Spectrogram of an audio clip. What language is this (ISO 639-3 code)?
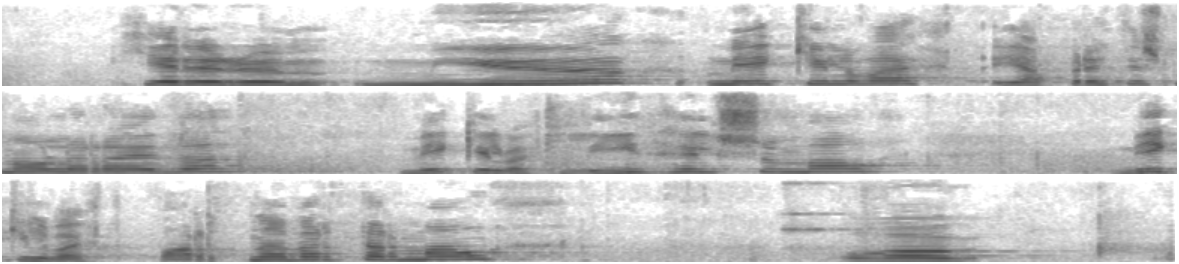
isl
